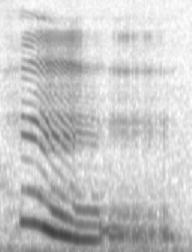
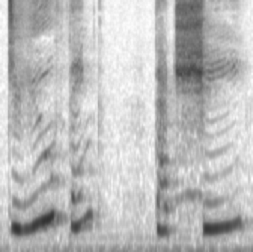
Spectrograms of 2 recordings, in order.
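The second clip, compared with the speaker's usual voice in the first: excited suspense; 5 semitones higher than usual. Acted. Teacher dramatizes twist.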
